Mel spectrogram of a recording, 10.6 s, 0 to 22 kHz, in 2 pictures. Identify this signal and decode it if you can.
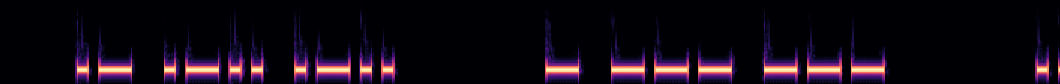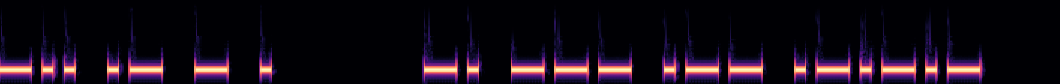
Morse code, heard as a keyed tone, about 22 wpm, 700 Hz. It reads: ALL TOO LATE NOW.
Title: 2x Word-Spacing - Sentences from Top 300 Words - 22wpm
